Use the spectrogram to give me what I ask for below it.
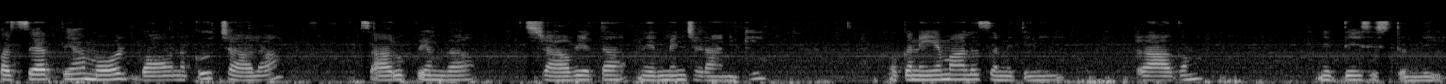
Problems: constant background noise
